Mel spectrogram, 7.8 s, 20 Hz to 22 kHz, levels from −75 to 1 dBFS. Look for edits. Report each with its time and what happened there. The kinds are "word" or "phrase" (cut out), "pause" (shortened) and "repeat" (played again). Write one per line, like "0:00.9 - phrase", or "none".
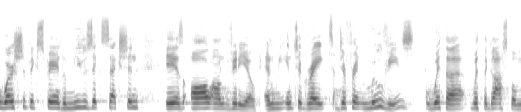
0:00.9 - phrase
0:03.9 - pause
0:05.0 - word
0:06.4 - word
